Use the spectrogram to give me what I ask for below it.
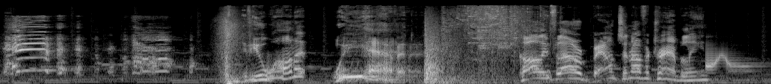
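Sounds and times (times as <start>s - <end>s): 
two chickens clucking: 0.0s - 2.1s
speech: 2.4s - 4.3s, 5.2s - 7.4s.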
